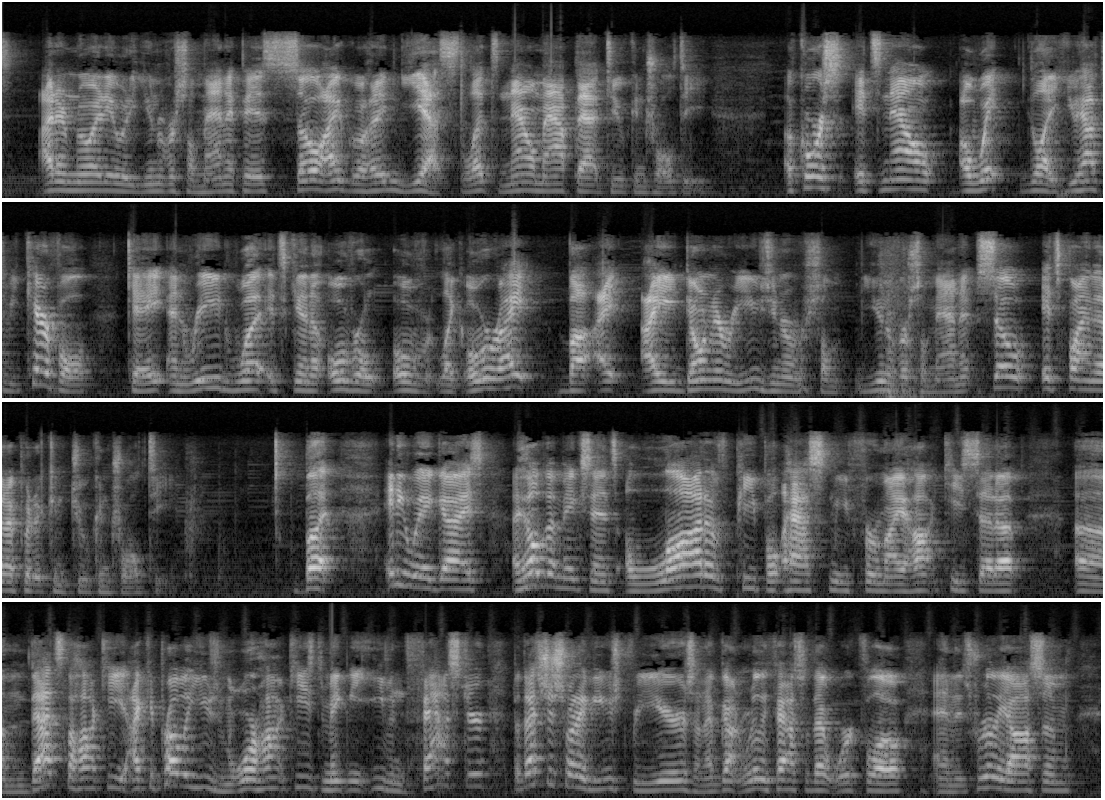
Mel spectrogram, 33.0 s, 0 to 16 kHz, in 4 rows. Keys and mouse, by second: 4.0 click, 20.7 click, 32.0 click, 32.7 click.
